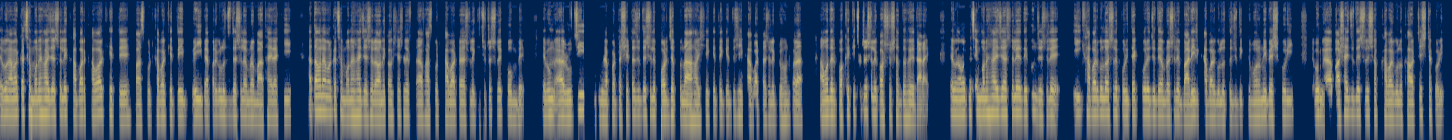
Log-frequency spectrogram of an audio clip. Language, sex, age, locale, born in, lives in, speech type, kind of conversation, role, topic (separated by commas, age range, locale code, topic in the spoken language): Bengali, male, 20-24, bn-BD, Bangladesh, Bangladesh, conversation, unstructured, none, আপনি কি মনে করেন দ্রুত প্রস্তুত খাবার আমাদের স্বাস্থ্যকে ক্ষতিগ্রস্ত করছে?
